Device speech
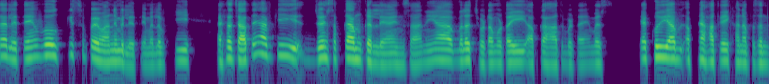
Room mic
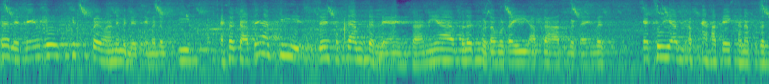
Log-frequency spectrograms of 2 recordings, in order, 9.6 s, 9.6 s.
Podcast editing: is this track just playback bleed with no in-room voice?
Yes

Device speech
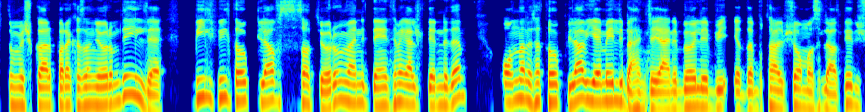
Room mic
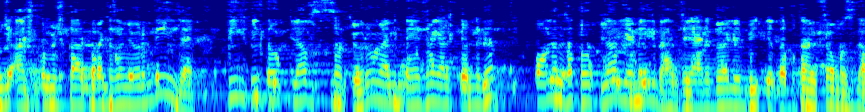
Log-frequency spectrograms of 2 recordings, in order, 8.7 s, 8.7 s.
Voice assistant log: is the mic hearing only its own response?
Yes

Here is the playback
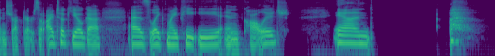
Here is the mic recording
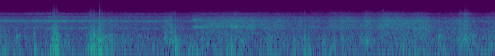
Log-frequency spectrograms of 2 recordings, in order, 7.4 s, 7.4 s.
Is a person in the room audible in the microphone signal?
No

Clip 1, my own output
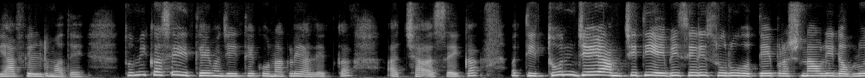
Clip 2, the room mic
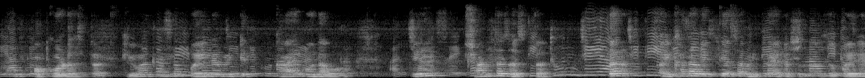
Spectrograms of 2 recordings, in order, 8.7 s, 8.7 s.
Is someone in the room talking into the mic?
Yes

